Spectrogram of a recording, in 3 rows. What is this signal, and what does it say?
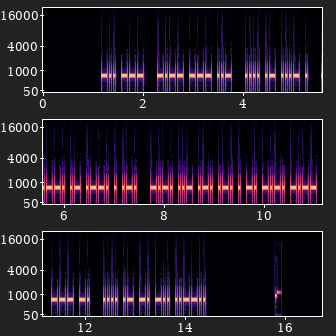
Morse code, heard as a keyed tone, about 30 wpm, 700 Hz. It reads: DO YOU HAVE PAPER CURRENCY ON HAND?
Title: Sentences from Top 1500 Words 30wpm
